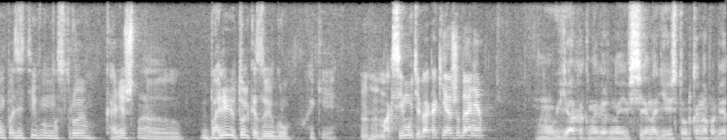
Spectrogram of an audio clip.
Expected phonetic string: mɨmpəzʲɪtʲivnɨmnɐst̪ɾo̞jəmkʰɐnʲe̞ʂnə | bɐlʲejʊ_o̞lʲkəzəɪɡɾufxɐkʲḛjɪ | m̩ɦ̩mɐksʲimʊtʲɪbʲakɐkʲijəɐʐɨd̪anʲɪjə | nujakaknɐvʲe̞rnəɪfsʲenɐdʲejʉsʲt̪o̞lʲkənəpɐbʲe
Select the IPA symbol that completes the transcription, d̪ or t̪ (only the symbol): t̪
